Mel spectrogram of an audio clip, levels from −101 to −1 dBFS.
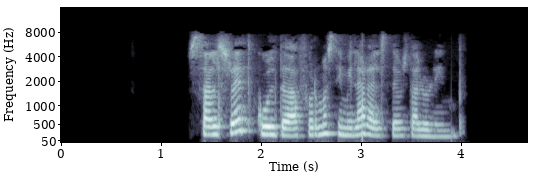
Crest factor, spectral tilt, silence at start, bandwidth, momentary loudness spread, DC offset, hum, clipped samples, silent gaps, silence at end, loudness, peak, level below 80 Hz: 16 dB; -4.5 dB/octave; 1.3 s; 8 kHz; 12 LU; under 0.1%; none; under 0.1%; none; 0.65 s; -16 LUFS; -2 dBFS; -58 dBFS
